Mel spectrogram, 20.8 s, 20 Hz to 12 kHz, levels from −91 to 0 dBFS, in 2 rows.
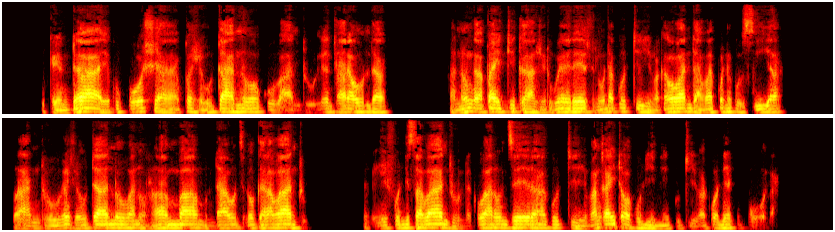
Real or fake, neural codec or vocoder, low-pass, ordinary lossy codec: fake; codec, 24 kHz, 3 kbps, HILCodec; 10.8 kHz; MP3, 48 kbps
